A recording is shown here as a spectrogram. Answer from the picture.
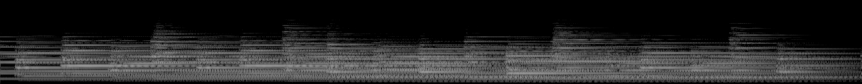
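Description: Music of chiming bells under a title card: overlapping ringing tones, with a new note struck about twice a second, each left to ring on. The chiming starts to fade out near the end.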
